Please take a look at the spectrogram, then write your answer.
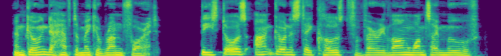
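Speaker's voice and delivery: huffing and puffing. Ethan, behind the others, tells them his plan to run for it, huffing. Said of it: "Ethan huffed from behind them".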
